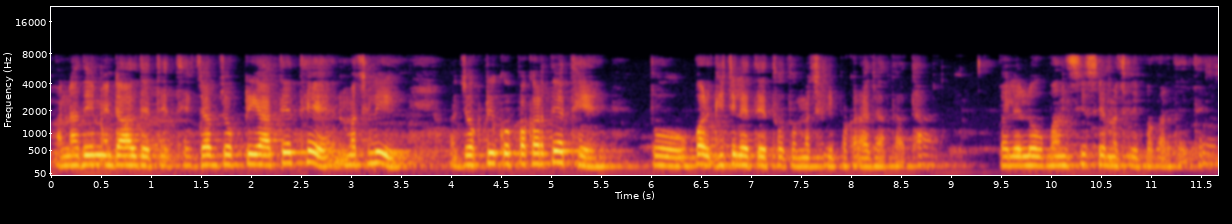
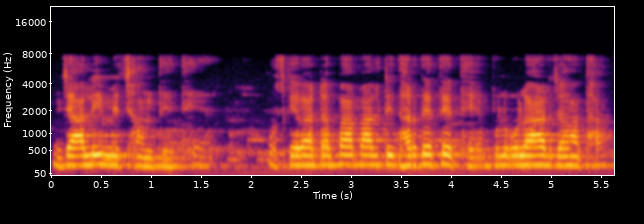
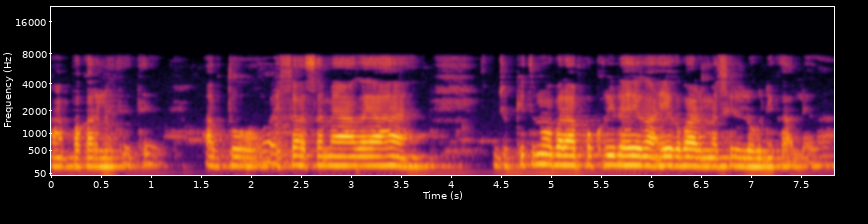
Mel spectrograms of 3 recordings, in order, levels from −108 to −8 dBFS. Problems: none marked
